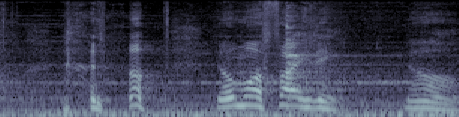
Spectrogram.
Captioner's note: laugh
